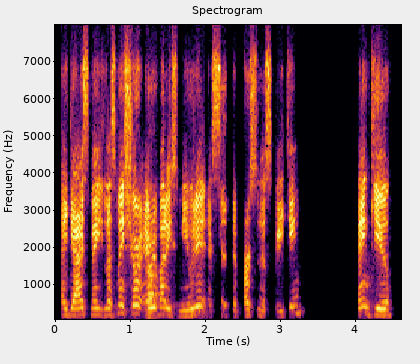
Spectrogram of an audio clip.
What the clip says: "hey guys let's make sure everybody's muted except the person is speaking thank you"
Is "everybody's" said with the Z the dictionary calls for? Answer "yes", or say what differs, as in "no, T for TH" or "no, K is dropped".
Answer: yes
